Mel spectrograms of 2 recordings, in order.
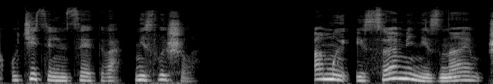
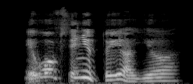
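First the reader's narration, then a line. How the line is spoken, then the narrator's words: Grumbled. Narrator (Russian): проворчал Ласси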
